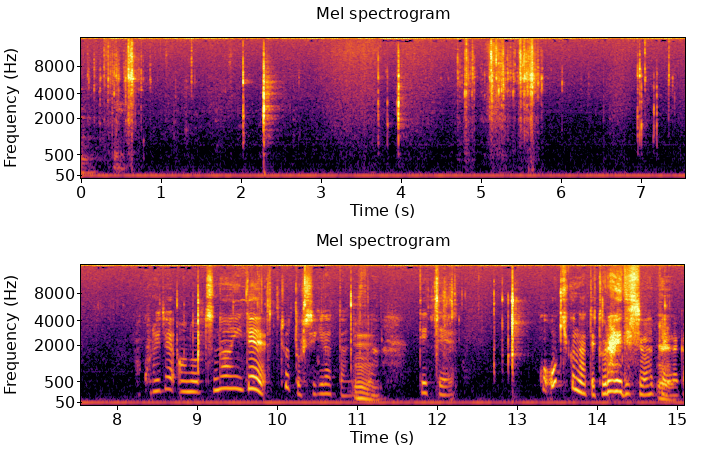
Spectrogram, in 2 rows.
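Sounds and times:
game stones clicking on board: 0.0 - 0.9, 6.9 - 7.4, 8.5 - 11.1, 11.8 - 13.1
low steady hum: 0.0 - 15.0.

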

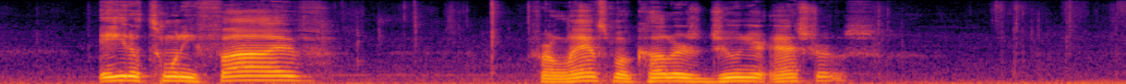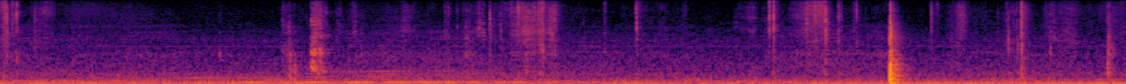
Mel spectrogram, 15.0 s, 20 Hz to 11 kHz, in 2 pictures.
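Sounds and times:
plastic rustles and scrapes: 9.4 - 11.4.

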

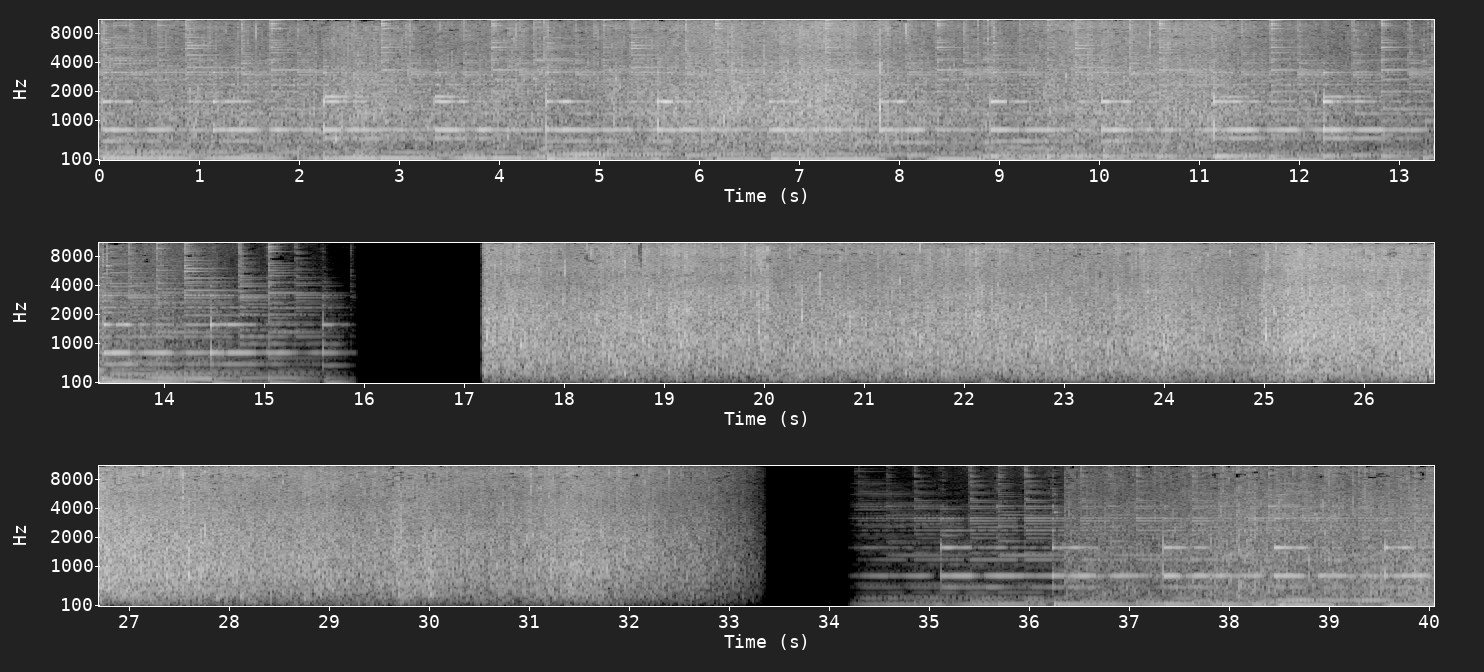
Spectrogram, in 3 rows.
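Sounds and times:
surf breaking on beach: 1.0 - 11.7, 17.2 - 32.6.

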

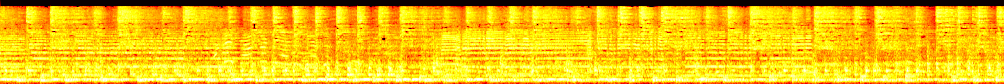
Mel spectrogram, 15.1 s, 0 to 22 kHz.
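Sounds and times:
jingling percussion: 0.0 - 15.0.

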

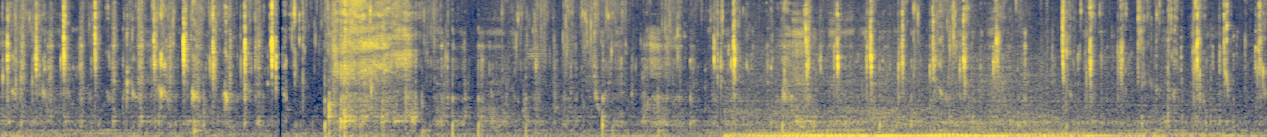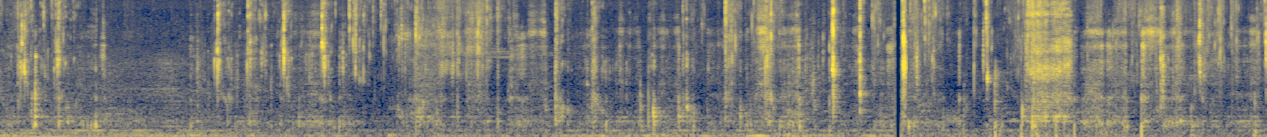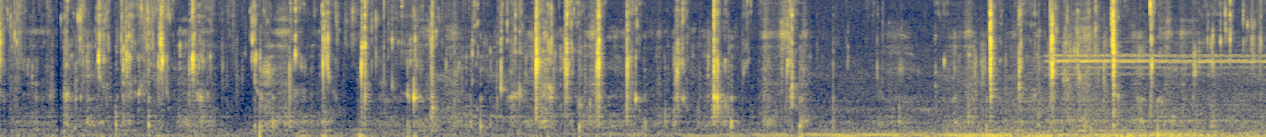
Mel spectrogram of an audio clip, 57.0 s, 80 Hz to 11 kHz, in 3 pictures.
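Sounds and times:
wet chewing and lip smacking: 0.0 - 21.1, 21.8 - 57.0
low hum: 10.5 - 23.6.

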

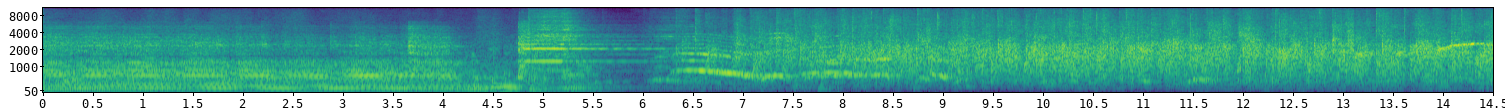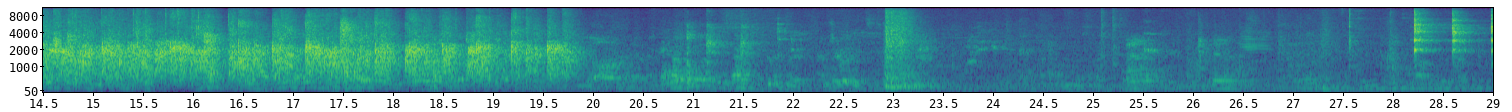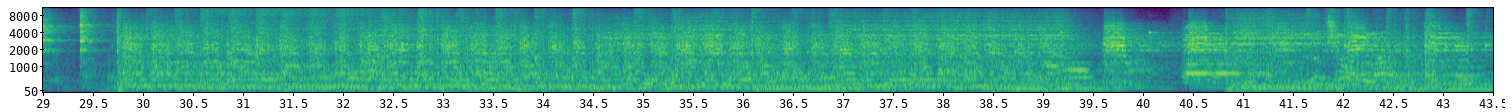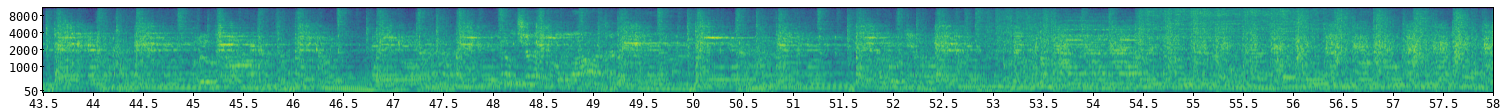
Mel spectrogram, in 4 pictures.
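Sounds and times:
live rock band playing: 0.0 - 6.2, 28.5 - 58.0.

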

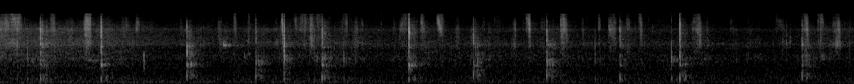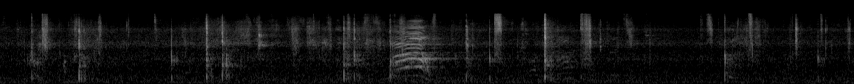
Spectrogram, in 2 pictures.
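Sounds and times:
footsteps on wet hard court: 0.0 - 7.2, 7.8 - 17.0
racket striking tennis ball: 0.2 - 1.2, 1.8 - 7.1, 8.0 - 9.6, 10.2 - 14.2.

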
